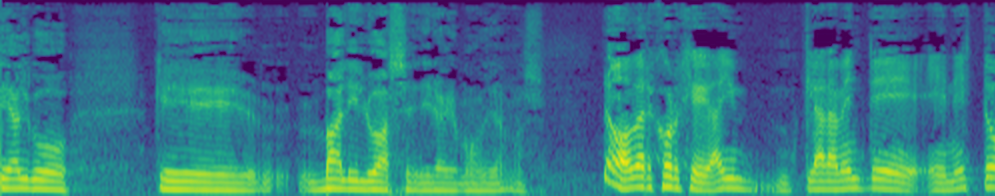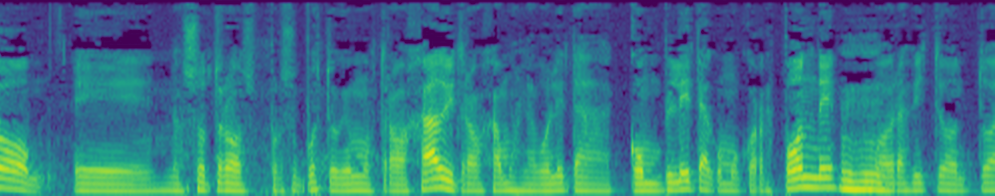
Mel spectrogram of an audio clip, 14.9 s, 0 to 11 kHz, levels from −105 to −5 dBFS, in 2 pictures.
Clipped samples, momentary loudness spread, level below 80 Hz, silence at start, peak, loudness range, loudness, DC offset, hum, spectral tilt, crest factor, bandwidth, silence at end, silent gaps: under 0.1%; 12 LU; -52 dBFS; 0 s; -2 dBFS; 4 LU; -21 LUFS; under 0.1%; none; -7.5 dB/octave; 18 dB; 10.5 kHz; 0 s; none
